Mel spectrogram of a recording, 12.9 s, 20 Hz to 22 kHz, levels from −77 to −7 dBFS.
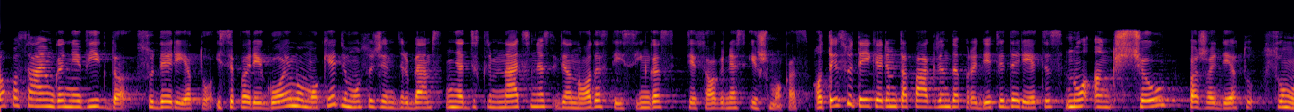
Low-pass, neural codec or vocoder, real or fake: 7.2 kHz; none; real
